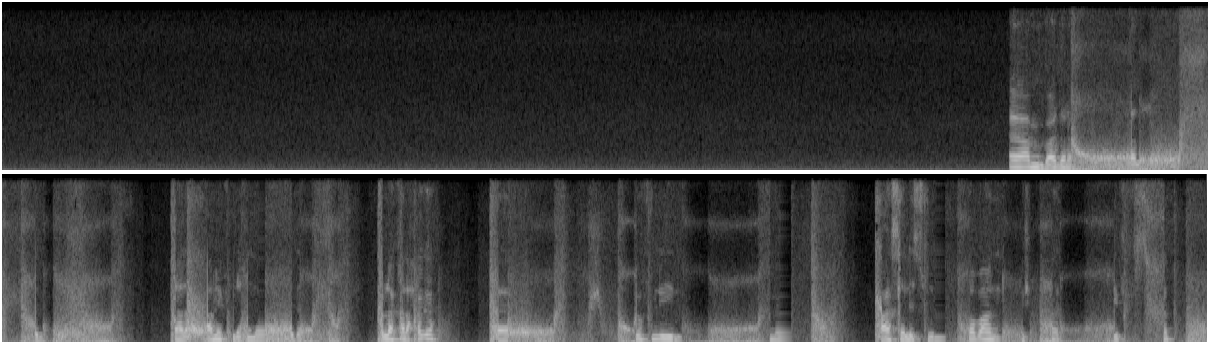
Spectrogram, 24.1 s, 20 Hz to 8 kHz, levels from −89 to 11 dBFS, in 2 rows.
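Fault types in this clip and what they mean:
Comfort noise in place of the background: From the start to about 10.1 s, the background is a smooth, steady hiss with no detail. It sits about 12 dB below the real room noise that appears once speech begins. The likely cause is discontinuous transmission. The sender's voice detector treated this opening stretch as silence and stopped sending, so the receiver filled roughly ten seconds with synthetic noise shaped approximately like the room.
Onset clipped by the voice detector: At about 10.0 s the speech starts abruptly, with no soft build-up, as if its first sliver had been shaved off. About 80 ms of the beginning is missing and is covered by the same synthetic hiss. The likely cause is a voice detector that was slow to notice the sound had resumed. It withheld those first moments, and the receiver kept playing comfort noise until real audio arrived.
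Jitter buffer slow-down: Between about 10.10 and 10.34 s, the speech drags slightly. It runs at about 87% of normal speed while keeping its pitch, so sounds are drawn out and a faint warble can creep in. The receiver's jitter buffer was running short of audio. To build a reserve, it repeated single pitch periods several times in a row, adding 39 ms to this short stretch without changing the pitch.
Sound chopped by the voice detector: Across about 10.64 to 18.56 s, 18.86 to 21.04 s and 22.08 to 24.10 s, the speech sounds choppy. Parts of the speech drop out. In the first stretch alone about 6.3 s is replaced. The likely cause is the sender's voice detector switching repeatedly between sending and not sending. Each gap was filled with comfort noise.
Sound dropped by the voice detector: At about 21.50 to 21.74 s, the speech gives way to steady hiss for about 240 ms and then returns. Around 150 ms of actual speech is lost in that gap. 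The likely cause is the voice detector mistaking part of the speech for background and stopping transmission. The receiver played comfort noise in its place until the detector triggered again and sending resumed.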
